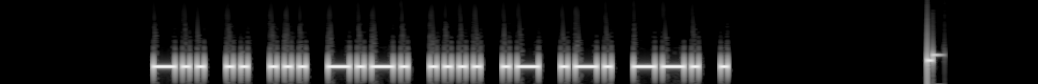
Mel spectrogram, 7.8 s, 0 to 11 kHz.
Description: Morse code, heard as a keyed tone, about 22 wpm, 700 Hz. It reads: DISCHARGE
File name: 9 Letter Words - First 3 Letters Given - 22wpm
